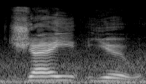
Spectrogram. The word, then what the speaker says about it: Rieju: Rieju.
